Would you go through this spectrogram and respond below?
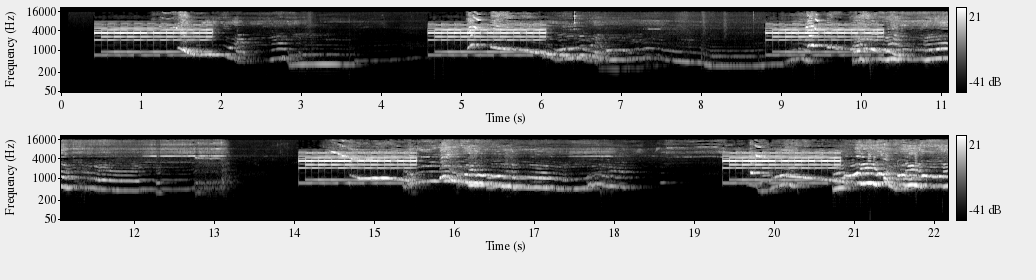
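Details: Two Siberian Huskies, one black and one white, howl in long, wavering, sliding notes, singing along to a repeating electronic phone ringtone.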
